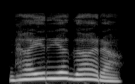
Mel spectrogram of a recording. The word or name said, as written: ಧೈರ್ಯಗಾರ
